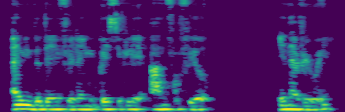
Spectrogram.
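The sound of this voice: A man's fairly low, dark and mellow voice in a flat monotone, with audible room echo.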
